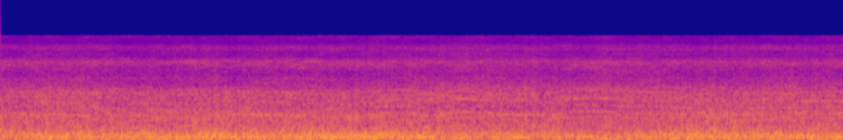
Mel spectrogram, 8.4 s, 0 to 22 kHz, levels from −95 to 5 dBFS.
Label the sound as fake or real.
fake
